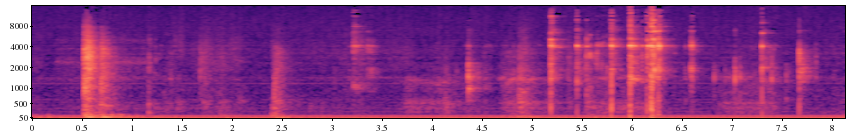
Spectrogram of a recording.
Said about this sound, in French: Elle revient avec un plateau. Elle les dépose sur la table basse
